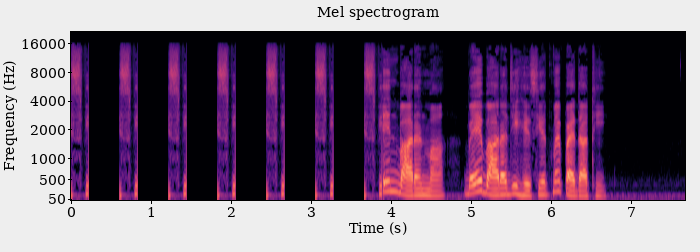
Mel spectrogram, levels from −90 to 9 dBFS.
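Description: A speech recording that opens in a stutter with silent gaps, already under way at 0 s and lasting to 3.89 s. A 0.22 s burst of sound repeats six times, each followed by about 0.39 s of dead digital silence, giving an even 0.61 s cycle. Unlike ordinary dropouts, the same fragment returns each time rather than fresh audio resuming. This points to a playback or stream stall, likely with a retry replaying its last buffer before running empty.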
